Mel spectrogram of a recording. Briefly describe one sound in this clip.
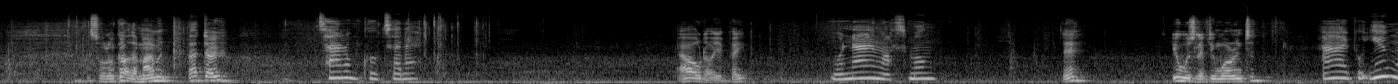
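A man speaks nearby in a low, troubled voice.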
